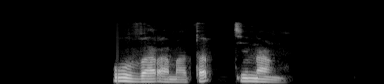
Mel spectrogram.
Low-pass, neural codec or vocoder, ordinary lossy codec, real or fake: 7.2 kHz; none; AAC, 32 kbps; real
